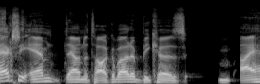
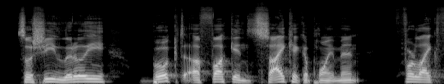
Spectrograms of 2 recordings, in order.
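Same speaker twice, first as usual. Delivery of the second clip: usual speaking voice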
